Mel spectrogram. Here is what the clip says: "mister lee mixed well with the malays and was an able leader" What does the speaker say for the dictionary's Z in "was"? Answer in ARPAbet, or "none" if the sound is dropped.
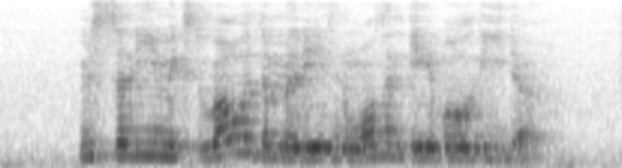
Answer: Z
